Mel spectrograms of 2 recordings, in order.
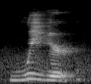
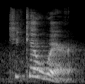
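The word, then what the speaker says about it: we're: pronúncias variadas dessa junção uma das pronúncias é wear como é que a gente escreve isso o i r vamos comigo whirr whirr whirr pra que isso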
